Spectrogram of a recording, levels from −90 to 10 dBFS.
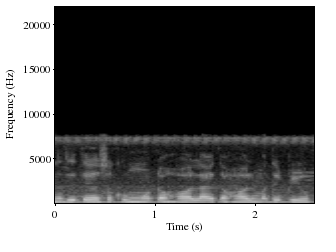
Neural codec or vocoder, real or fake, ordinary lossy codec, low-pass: none; real; none; none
